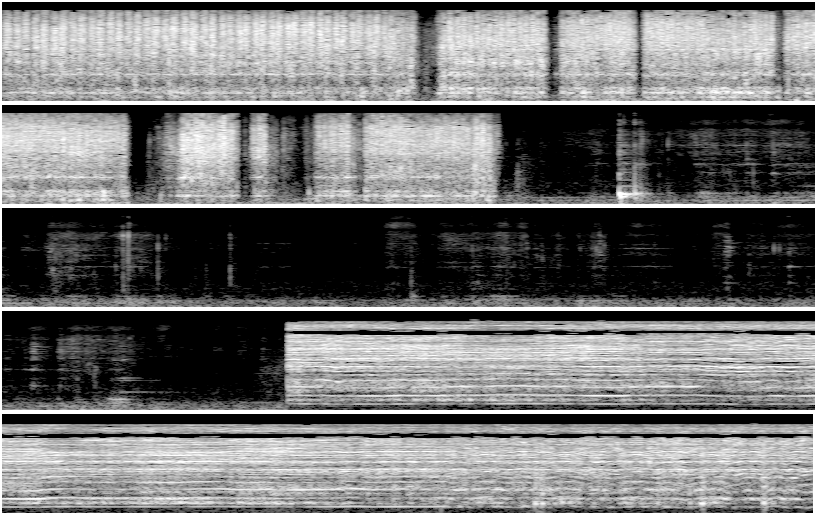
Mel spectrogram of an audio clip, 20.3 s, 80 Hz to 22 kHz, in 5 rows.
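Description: Hand sanding with coarse 40-grit sandpaper rubbed over the copper body of an old acetylene lantern, in strokes with short breaks, stopping about six seconds in. After a near-silent pause with one small knock, a rotary tool fitted with an abrasive stone starts suddenly and runs steadily against the lantern's metal rim, its pitch wavering slightly.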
